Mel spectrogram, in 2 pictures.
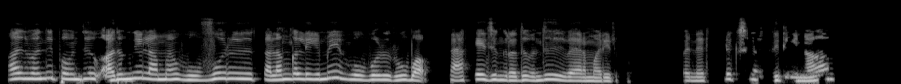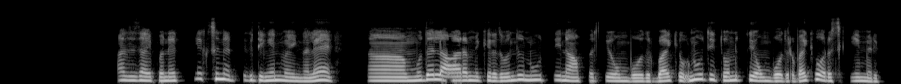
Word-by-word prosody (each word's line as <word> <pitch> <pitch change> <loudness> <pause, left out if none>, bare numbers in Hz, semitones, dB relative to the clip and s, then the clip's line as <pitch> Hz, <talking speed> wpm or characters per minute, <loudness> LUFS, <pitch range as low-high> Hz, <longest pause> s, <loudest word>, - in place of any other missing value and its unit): அது 265 - +3
வந்து, 265 +2 +1
இப்போ 245 - 0
வந்து 240 +2 +2 0.2
அதுவுமே 245 +7 +4
இல்லாம, 235 -2 +3 0.2
ஒவ்வொரு 255 +7 0 0.3
தளங்கள்லயுமே 245 +5 +2 0.2
ஒவ்வொரு 210 +1 +2
ரூபா 205 -4 +2 0.3
பேக்கேஜுங்கிறது 200 0 0
வந்து 210 +5 +1 0.2
வேற 170 -1 0
மாரி 160 0 -1
இருக்கும். 135 - -26 0.4
இப்ப 175 - -8
Netflixன்னு 225 +5 -6
எடுத்துக்கிட்டிங்கன்னா 170 -4 -2 2.1
அதுதான், 190 -1 0
இப்போ 175 - -3
Netflixனு 245 +7 -2
எடுத்துக்கிட்டிங்கன்னு 190 -1 -1
வைங்களேன். 165 +4 +1 0.4
ஆ - - 0 0.4
முதல் 225 +4 +3
ஆரம்பிக்கிறது 180 -2 0
வந்து 205 +4 +2
ரூ. 205 - +2 0.2
149கு 160 -2 -1
ரூ. - - -5
199கு 180 -6 0
1 165 - -1
ஸ்கீம் 165 0 -3
இருக்கு. 135 -1 -8
190 Hz, 115 wpm, -20 LUFS, 170-225 Hz, 2.1 s, அதுவுமே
